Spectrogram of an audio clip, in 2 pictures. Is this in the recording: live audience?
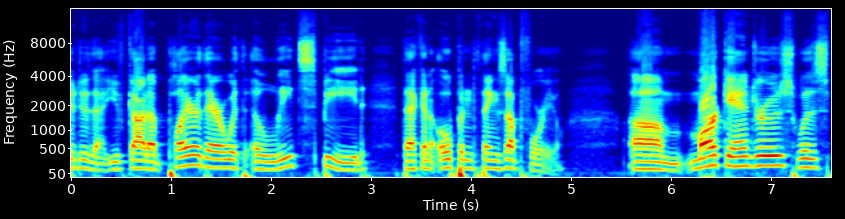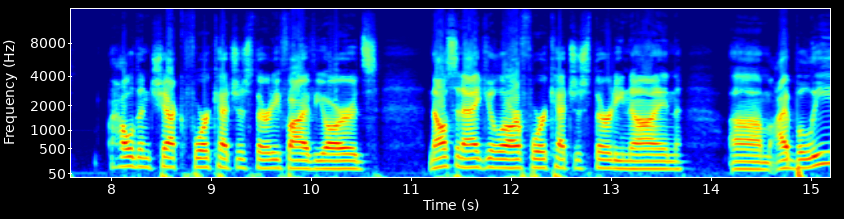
no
